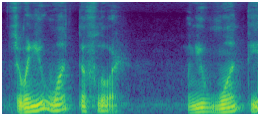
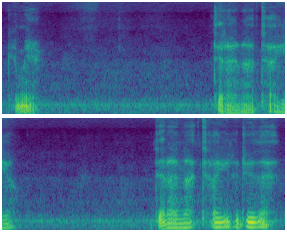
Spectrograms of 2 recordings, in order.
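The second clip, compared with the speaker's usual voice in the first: hushed, quiet scolding; whispering to kids; 7 dB quieter than usual. Acted. Parent getting the kids' attention by whispering. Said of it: "start whispering to 'em".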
